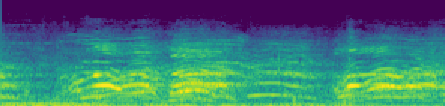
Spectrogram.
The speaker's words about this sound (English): An impromptu protest breaks out as the crowd swells in size and anger.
